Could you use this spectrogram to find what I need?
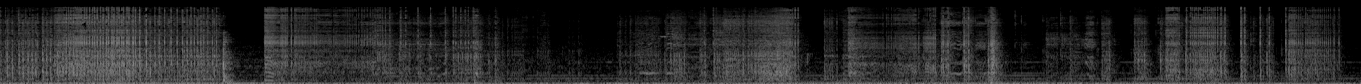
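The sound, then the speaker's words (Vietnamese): Wood creaks and grinds as a coffin lid slowly opens, a long rough scraping that keeps going with a few short breaks. “Tôi nghe thấy có tiếng ken két vọng ra ở đâu đó. Dường như là tiếng đẩy gỗ cứ vặn vẹo, nghe đến rợn cả người.”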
